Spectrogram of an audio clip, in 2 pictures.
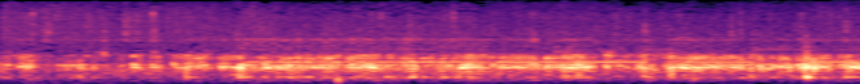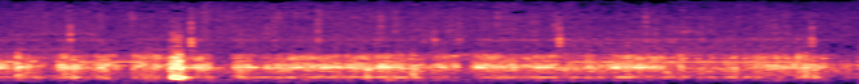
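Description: Underwater sound picked up by a camera in a waterproof housing: a steady crackling hiss full of small clicks, with faint steady hums underneath, and one sharp knock about five seconds in.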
